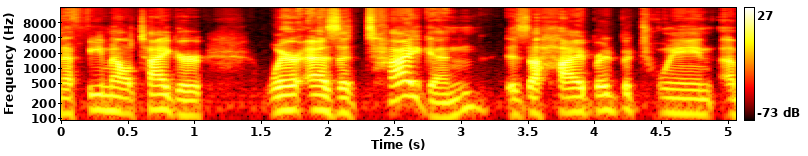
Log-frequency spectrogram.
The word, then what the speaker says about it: tigon: Tigon. Lion, Zion, tigon. Tigon. We're going to say it like that.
